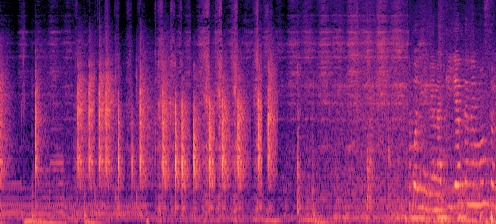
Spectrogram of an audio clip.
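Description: A knife chops an onion into half rings on a cutting board, about a dozen quick crisp strokes in an uneven rhythm, close and clear, followed by softer handling sounds while someone speaks briefly.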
